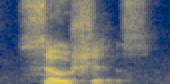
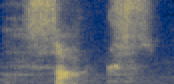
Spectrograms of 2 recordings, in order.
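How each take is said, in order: First: The word has a sh sound, like soshes. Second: The word has a k sound, like socks. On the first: This is how it is said in the movie. "And then they're like" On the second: This is how it reads from the book. "I read it as socks"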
